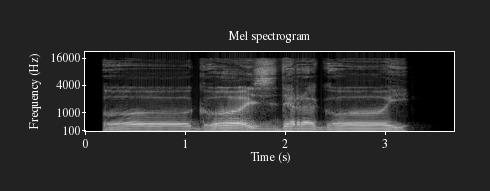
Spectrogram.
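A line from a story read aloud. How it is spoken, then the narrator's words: Deep voice. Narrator (Russian): своим глубоким голосом ответил спутник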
